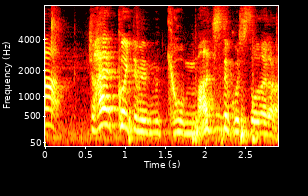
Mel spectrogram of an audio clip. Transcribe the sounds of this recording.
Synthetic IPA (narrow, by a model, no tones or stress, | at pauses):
t͡ɕohajakɯ̥kːoit̪ːememokʲʰoːma̰d͡ʑid̪eɡoɕi̥so̞ːd̪akaɾa̰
